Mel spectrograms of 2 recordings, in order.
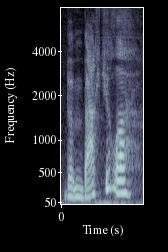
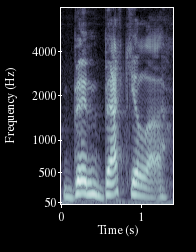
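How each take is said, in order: First: It is said in a fake Scottish accent. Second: It is said in the speaker's normal accent.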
